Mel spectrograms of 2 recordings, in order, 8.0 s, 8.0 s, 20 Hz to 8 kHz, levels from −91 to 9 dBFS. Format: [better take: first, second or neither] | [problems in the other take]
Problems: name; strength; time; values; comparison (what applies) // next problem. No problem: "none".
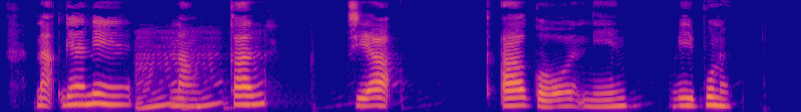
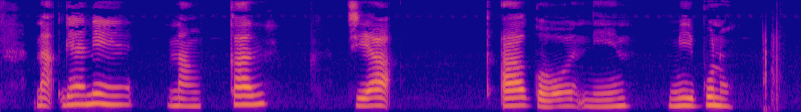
second | noise reduction (neural mask model DeepFilterNet 3)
